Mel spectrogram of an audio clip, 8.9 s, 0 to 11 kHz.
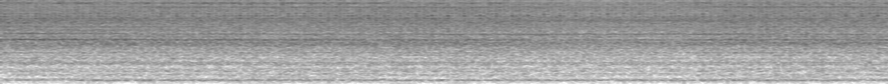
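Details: Honda Civic FN2 at idle: steady idle in a dense hiss with a fine metallic rattle and faint whine running through it; cause not pinned down; whining rattle at idle.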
